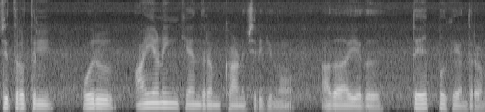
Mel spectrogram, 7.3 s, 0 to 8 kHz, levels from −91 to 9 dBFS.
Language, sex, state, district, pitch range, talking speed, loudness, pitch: Malayalam, male, Kerala, Kasaragod, 95-120 Hz, 65 wpm, -17 LUFS, 110 Hz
